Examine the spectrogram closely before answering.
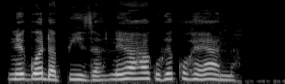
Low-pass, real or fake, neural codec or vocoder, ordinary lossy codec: none; fake; vocoder, 44.1 kHz, 128 mel bands, Pupu-Vocoder; none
